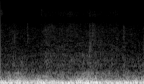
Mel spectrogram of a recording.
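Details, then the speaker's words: Honda City on a test drive over a potholed rough road near a Honda showroom after sponge and tape soundproofing: only deep road rumble at speed, no clicks or rattles from trim; the earlier rattle is gone. "वहां पे चला के आवाज़ तो मुझे तो नहीं ए रही है अभी फिलहाल तो अभी ये देखो ये जो पैच है ना वो इंपॉर्टेंट है क्योंकि ये रास्ता सबसे घटिया रोड है क्योंकि यहां पे गड्ढे बहुत है"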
